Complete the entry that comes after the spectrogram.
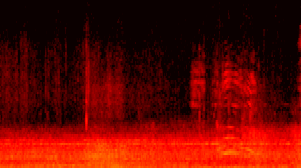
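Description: An airplane arriving at DFW Airport roars with a loud, steady broadband rumble that stays close and constant throughout, with a faint crow-like call briefly audible above it.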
